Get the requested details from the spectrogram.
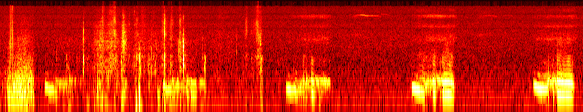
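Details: Pet cat snoring: soft, short, purring snores roughly every two and a half seconds, after some rustling handling noise.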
